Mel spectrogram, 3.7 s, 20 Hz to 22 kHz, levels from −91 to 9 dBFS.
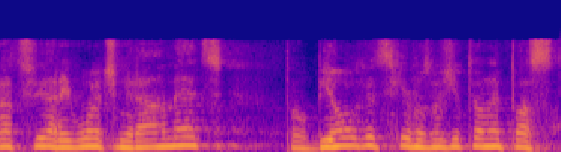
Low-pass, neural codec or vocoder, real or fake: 7.2 kHz; codec, 16 kHz, 1.1 kbps, Voila-Tokenizer; fake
